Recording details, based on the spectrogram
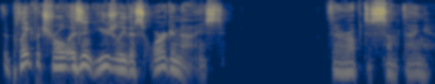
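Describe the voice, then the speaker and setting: A man plays a troubled warrior hero in an audio drama. The voice sits very low and sounds husky, with a quiet, weary gravity. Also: very animated, a little fast. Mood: grim concern. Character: grim, troubled heroic male rider warrior.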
